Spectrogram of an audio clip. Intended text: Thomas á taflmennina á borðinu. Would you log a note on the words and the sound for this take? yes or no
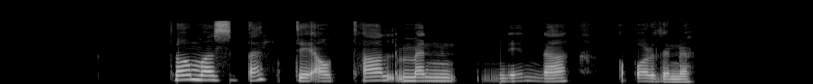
yes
